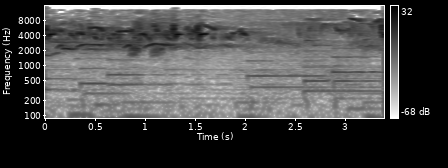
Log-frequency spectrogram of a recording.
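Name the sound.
small birds chirping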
